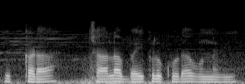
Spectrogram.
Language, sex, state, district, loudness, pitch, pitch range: Telugu, male, Telangana, Mahabubabad, -18 LUFS, 125 Hz, 120-130 Hz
